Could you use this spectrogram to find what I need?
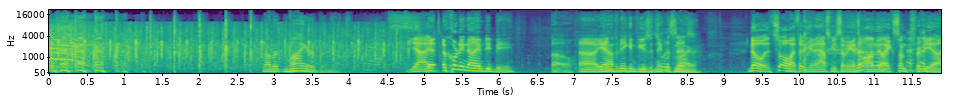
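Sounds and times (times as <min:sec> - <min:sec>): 
applause sound effect: 0:00.0 - 0:05.4
laughter: 0:00.0 - 0:06.1, 0:09.8 - 0:11.8
speech: 0:00.1 - 0:01.4, 0:02.8 - 0:03.8, 0:04.8 - 0:08.7, 0:09.3 - 0:11.8.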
